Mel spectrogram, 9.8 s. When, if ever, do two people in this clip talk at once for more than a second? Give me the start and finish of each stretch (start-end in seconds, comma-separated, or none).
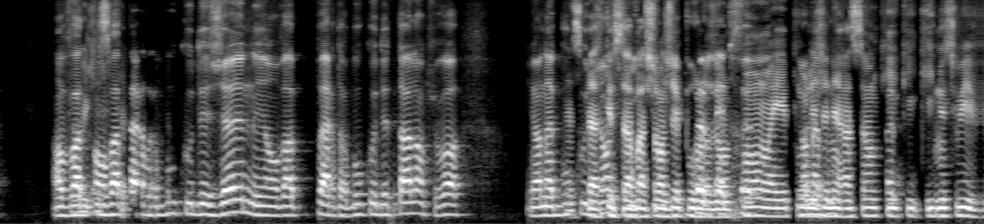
5.7-8.5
